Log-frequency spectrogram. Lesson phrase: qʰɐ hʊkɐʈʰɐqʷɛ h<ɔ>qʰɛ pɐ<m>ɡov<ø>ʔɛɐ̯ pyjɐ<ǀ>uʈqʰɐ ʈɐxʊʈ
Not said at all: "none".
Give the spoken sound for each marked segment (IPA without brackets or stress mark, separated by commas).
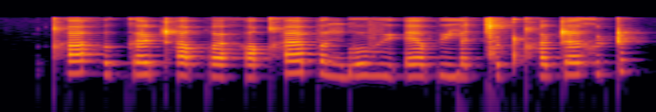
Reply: ɔ, ŋ, y, ǀ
